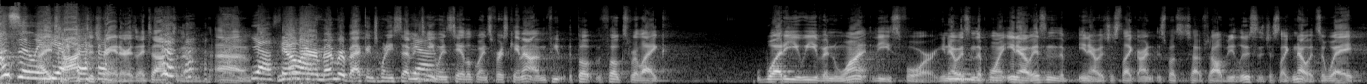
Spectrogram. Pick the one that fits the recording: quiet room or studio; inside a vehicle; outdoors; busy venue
busy venue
